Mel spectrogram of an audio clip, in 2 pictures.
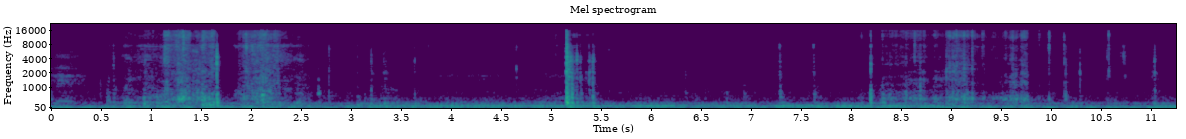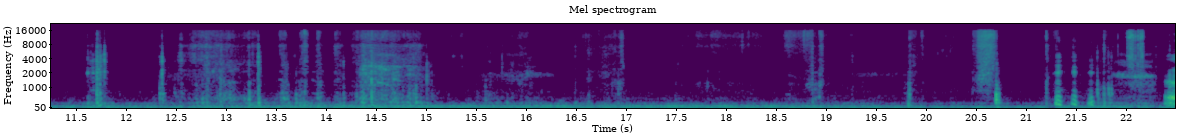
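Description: Paper being cut along the edge of a paper trimmer through a block of book pages: intermittent dry rasping strokes, with a sharp click about five seconds in. A low steady hum runs underneath.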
